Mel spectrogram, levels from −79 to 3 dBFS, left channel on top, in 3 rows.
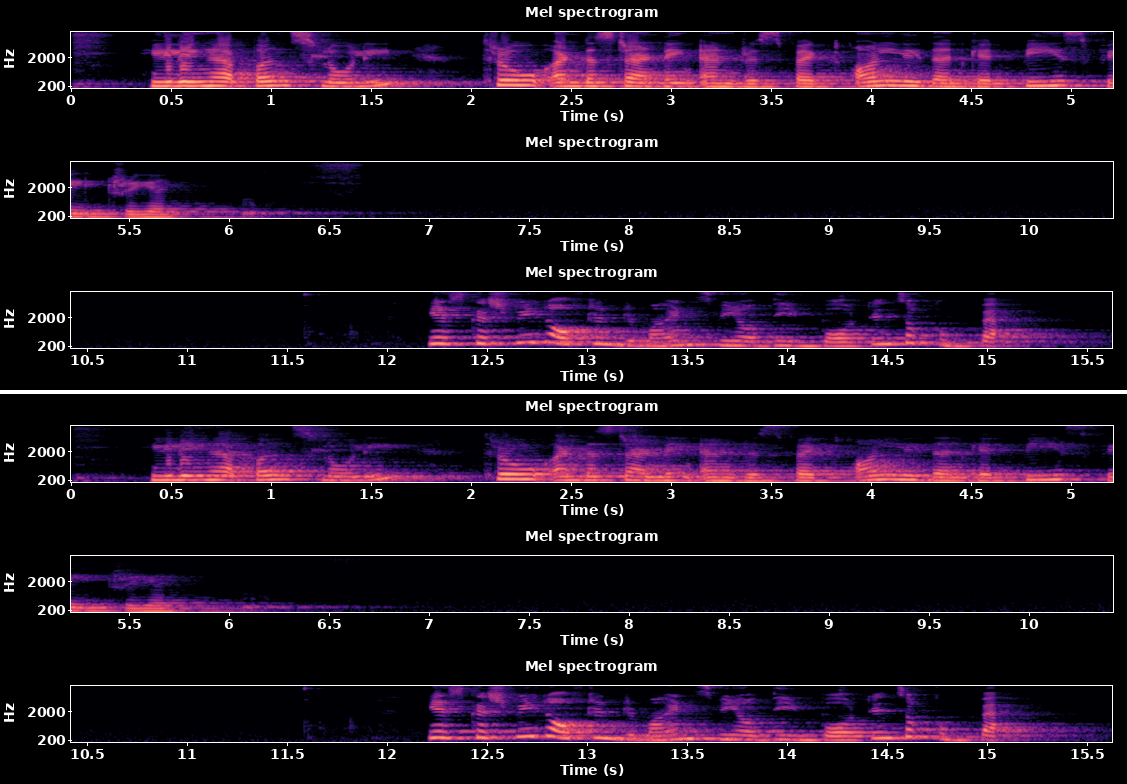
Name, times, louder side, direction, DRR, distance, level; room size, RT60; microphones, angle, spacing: voice 1, 0.4-1.6 2.1-5.8 6.1-6.2, left 3 dB, 65° left, 8 dB, 0.7 m, -20 dB
voice 2, 12.2-15.0, right 1 dB, 15° right, 7 dB, 0.5 m, -22 dB
12.0 x 11.0 x 2.4 m, 1.2 s
head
